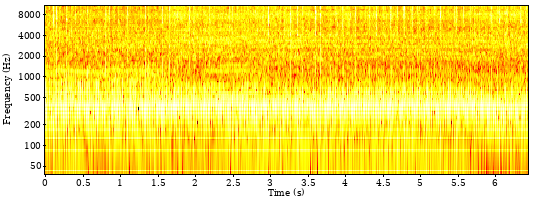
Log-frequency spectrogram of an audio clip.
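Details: Husqvarna 272/268/266/61-chassis chainsaw screaming at steady high revs, then sagging as brake cleaner sprayed at crank seal is drawn in. Crankcase air leak.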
